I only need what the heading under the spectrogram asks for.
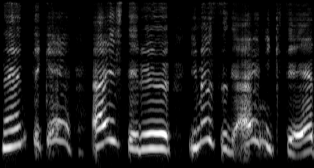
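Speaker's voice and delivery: high, slow, sweet, clingy sweet-talking voice.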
